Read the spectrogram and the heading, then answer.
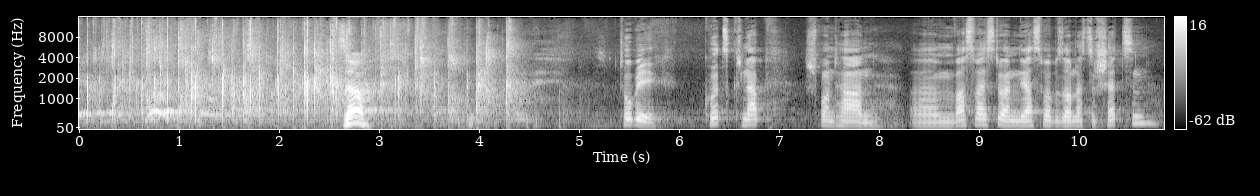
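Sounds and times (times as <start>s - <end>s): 
audience applause: 0.0s - 4.7s
speech: 2.6s - 3.0s, 5.4s - 10.8s.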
